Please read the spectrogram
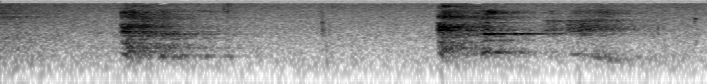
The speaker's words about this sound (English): Thanks for coughing for me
